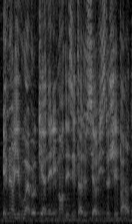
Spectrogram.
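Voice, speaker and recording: Man as male councillor, low pitch, grave, formal, deliberate, video game, rumbly noise. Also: lively intonation, natural voice. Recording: noisy recording with low rumble.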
